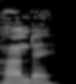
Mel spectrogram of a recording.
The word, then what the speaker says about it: Hyundai: Hyundai.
